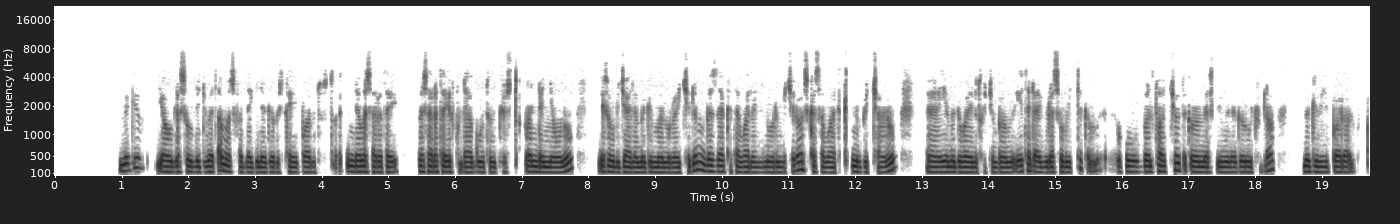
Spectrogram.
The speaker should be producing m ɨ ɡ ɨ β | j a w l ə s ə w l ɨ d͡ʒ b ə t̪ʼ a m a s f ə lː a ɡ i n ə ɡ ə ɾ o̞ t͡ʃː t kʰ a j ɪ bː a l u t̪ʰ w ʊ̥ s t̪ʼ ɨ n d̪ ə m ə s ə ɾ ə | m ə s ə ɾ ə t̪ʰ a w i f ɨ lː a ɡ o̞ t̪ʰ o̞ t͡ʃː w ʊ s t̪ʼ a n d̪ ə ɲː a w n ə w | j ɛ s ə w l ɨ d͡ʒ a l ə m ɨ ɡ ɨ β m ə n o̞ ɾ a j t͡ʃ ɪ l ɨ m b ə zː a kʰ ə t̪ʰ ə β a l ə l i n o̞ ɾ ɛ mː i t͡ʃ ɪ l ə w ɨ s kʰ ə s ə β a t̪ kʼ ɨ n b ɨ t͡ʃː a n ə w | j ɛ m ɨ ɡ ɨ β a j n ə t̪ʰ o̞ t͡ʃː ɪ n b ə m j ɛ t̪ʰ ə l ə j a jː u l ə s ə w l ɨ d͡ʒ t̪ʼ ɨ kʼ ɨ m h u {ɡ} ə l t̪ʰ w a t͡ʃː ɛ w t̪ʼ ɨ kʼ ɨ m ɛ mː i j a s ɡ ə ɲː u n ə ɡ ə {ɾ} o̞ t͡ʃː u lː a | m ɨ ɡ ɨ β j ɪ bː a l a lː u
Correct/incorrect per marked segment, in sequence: incorrect, correct

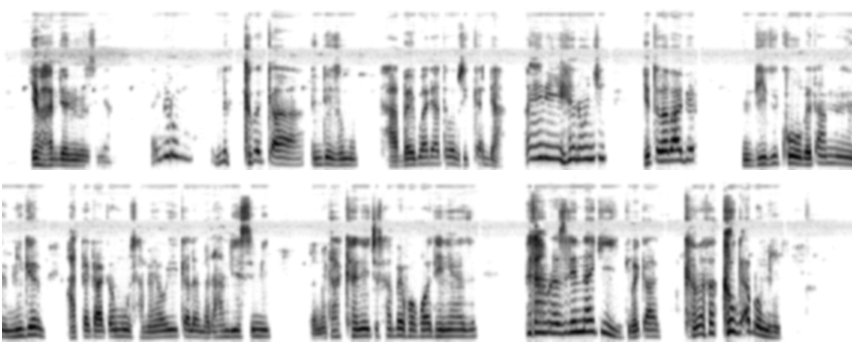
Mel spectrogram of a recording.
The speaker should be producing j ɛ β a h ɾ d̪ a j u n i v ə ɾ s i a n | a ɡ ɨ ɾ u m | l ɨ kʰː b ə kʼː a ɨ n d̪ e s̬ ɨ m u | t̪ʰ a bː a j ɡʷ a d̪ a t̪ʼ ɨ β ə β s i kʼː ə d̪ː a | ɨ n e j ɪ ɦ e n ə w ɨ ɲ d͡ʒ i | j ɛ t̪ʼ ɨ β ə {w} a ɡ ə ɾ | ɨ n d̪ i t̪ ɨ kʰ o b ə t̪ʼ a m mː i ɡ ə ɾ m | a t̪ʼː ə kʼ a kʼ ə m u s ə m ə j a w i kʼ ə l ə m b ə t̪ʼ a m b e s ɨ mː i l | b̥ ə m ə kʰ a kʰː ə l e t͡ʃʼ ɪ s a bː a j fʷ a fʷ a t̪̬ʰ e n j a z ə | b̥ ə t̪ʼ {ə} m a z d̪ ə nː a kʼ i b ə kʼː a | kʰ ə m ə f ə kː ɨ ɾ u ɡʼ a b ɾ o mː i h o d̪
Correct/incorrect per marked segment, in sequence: incorrect, incorrect

